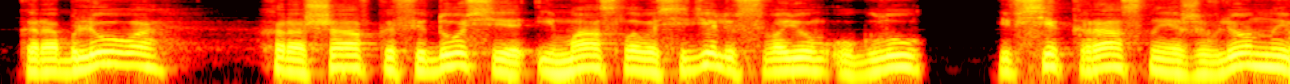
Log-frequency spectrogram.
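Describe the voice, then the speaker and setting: A man narrating a literary work for radio, in a measured and expressive storytelling manner. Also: mid-range voice.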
